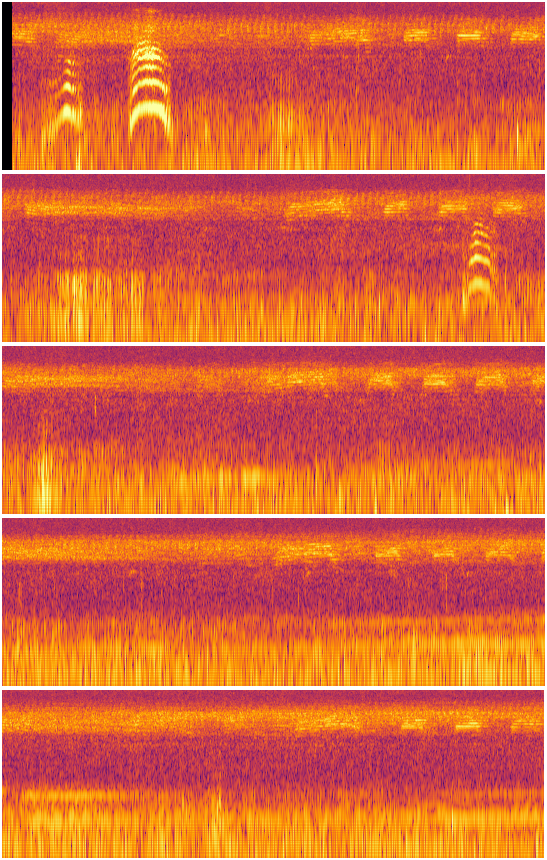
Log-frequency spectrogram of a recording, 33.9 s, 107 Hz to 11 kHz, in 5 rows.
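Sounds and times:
high buzz of insects: 0.2 - 33.9
kitten meowing: 1.6 - 2.2, 12.6 - 13.1.

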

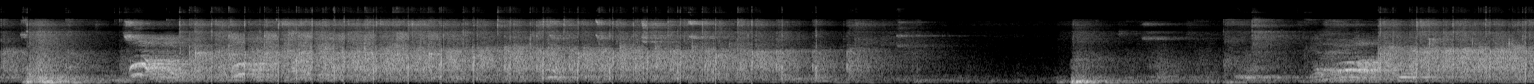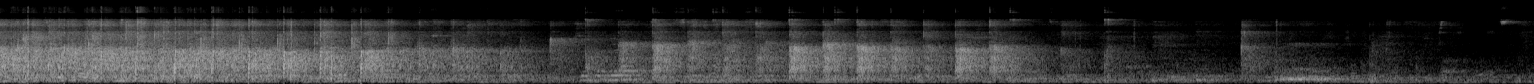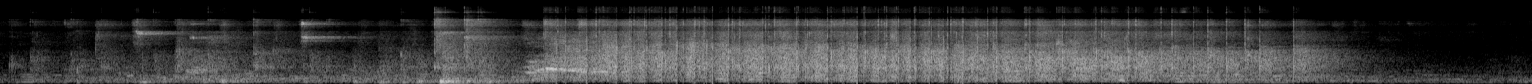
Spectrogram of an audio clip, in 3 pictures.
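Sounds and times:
spectators applauding: 1.7 - 8.8, 13.6 - 20.5, 36.0 - 43.8.

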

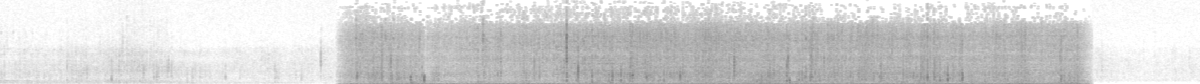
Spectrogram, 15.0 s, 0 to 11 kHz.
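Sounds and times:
stones ticking against car: 4.2 - 13.7
tyres rumbling over gravel: 4.2 - 13.7.

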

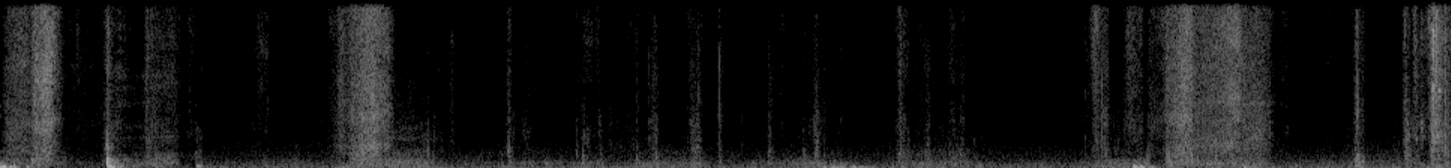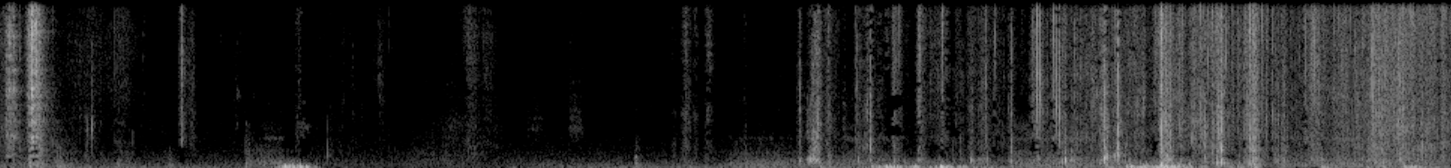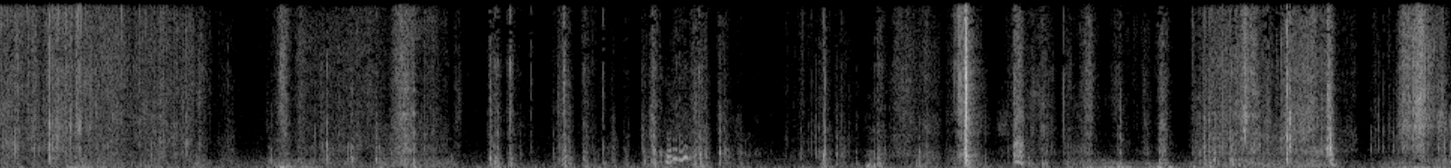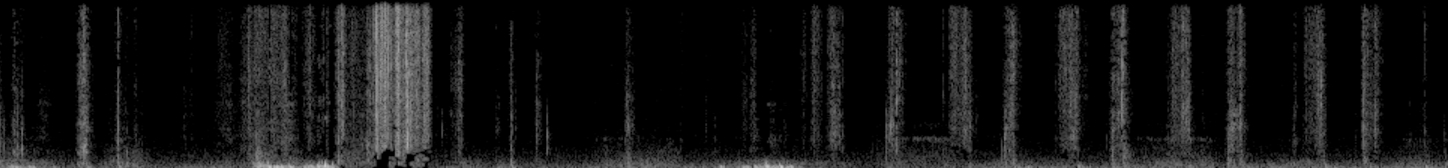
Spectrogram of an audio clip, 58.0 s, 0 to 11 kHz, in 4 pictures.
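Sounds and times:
packaging tearing: 23.4 - 31.0, 46.8 - 47.9
cards rustling and clicking: 46.4 - 49.0.

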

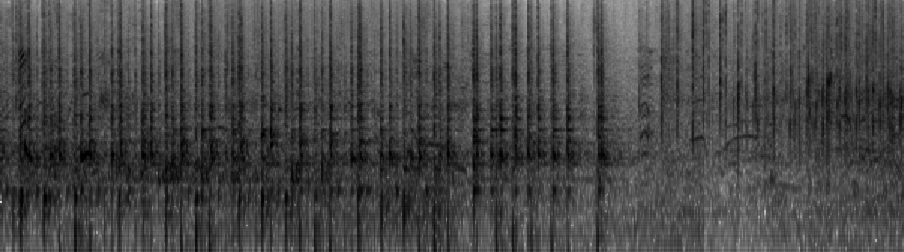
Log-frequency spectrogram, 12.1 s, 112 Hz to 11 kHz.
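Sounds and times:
bongo drums played by hand: 0.0 - 8.2.

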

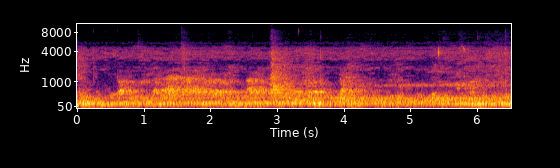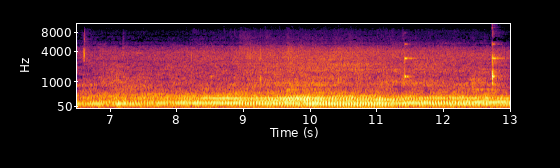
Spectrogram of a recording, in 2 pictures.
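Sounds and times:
low engine hum: 3.5 - 13.0
metal spoon clinking on ceramic bowl: 11.4 - 11.7, 12.7 - 13.0.

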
